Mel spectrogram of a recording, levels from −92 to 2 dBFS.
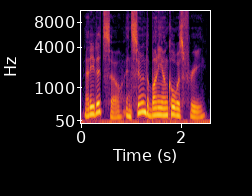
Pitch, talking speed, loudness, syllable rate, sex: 160 Hz, 230 wpm, -16 LUFS, 5.6 syllables/s, male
